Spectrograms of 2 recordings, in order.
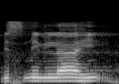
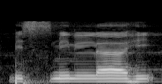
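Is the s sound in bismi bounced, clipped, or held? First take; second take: clipped; held. First: The s is cut short and rushed. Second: The s is held for its full length. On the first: The speaker calls it wrong. "لا تكتم زمنها" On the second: The speaker calls it right. "وإنما أعطيها زمنها"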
